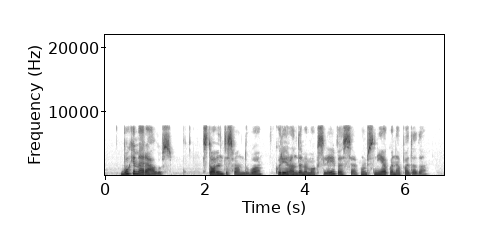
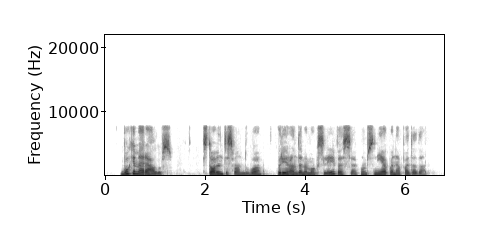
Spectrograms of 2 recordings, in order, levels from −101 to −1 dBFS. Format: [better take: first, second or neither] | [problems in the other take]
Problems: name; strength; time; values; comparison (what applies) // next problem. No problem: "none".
first | noise reduction (neural mask model DeepFilterNet 3)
